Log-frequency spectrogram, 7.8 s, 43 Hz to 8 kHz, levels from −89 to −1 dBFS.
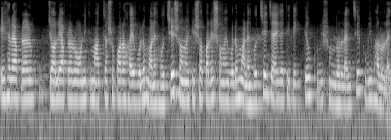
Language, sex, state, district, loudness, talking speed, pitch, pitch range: Bengali, female, Jharkhand, Sahebganj, -17 LUFS, 205 wpm, 195 Hz, 180-200 Hz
